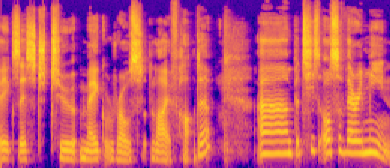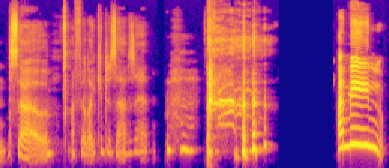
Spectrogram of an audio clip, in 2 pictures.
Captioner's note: laughs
